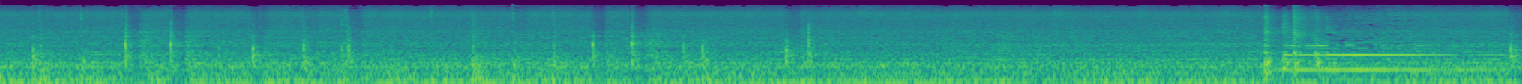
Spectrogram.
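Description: Wooden pestle pounding garlic in a wooden mortar: irregular dull knocks through the first half, over a steady low background rumble. Near the end, a clatter and a steady ring lasting about a second and a half as the crushed garlic is emptied into a metal pot.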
